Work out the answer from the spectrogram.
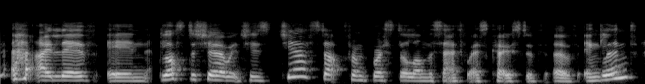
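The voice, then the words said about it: British English accent. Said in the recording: “she has a cool accent ... people can probably guess from my accent that I'm based in the UK”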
